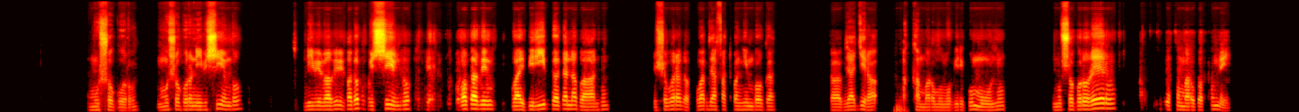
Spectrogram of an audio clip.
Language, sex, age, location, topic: Kinyarwanda, male, 50+, Musanze, agriculture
